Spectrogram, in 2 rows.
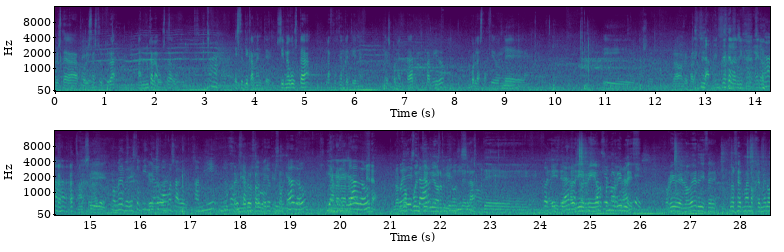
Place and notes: Adelfas, Madrid, Madrid, Spain - Pacífico Puente Abierto - Transecto - 12 - Llegada a Pacífico Puente Abierto. Final de Trayecto
Pacífico Puente Abierto - Transecto - Llegada a Pacífico Puente Abierto. Final de trayecto
7 April 2016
